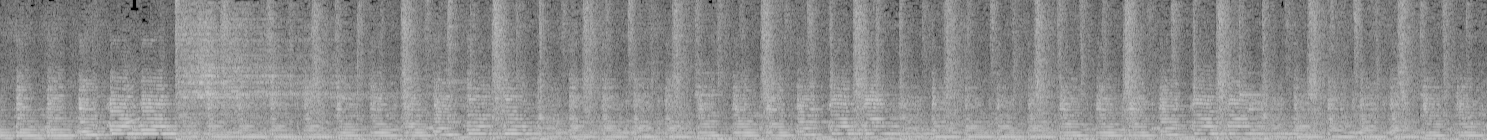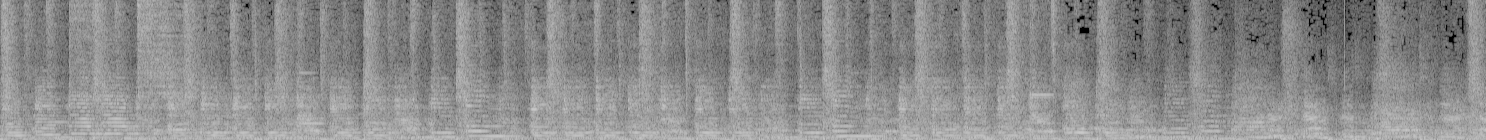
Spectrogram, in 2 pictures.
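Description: Guitar-led rock music: an electric guitar riff, joined by drums and bass about two seconds in.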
